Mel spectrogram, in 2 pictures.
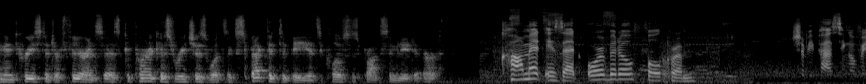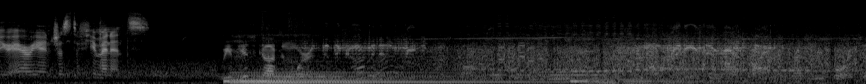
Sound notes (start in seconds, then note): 12.6 crowd; 16.1 applause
